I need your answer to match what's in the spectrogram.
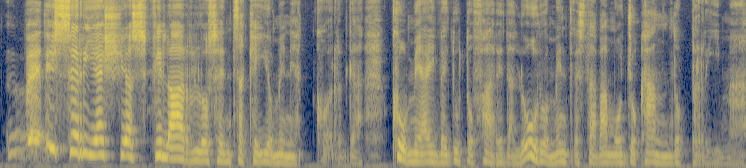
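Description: A woman voicing a sly, coaxing old man who trains young thieves, in a low, soft, drawn-out manner. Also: sing-song, husky, exaggerated voice. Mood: wheedling. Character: sly, wheedling old male fence, coaxing.

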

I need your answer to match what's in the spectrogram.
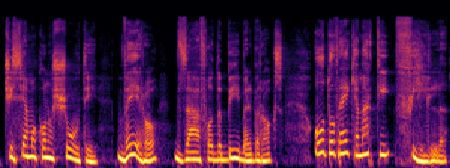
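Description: A woman voices an indignant, stubborn ordinary Englishman in a read-aloud story. He presses his point insistently, with an aggrieved edge, in a lively but low, slightly husky voice. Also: slow, full character voice.

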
